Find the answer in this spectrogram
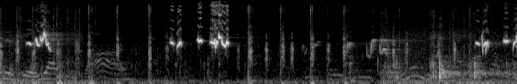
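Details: Lesser green leafbird singing: short, bright chipping notes and quick twittered phrases in scattered bursts, with a faint buzzy slur and soft low background noise.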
